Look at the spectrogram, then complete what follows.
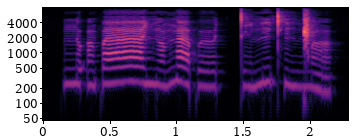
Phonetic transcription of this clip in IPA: n ɵ ʔ œ̃ p æː ɲ œ̃ ŋ æ p øː tː i ɲ ĩ cʰ ĩ ŋ͡ǁ œ̃

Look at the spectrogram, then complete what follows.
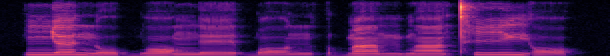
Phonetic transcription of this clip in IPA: ɲ ɛ˦ n o˨ b ɔ˦˨ ŋ eː˨ ɓ ɔ˨ n | ɓ ã˦ m b ã˦ tʰ iː˦ j ɔ˨

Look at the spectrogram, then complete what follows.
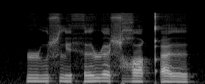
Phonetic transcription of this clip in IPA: ɹ u ɬ l ɪ h ə ɹ œ ɬ ʁ ɔ qʼ ə

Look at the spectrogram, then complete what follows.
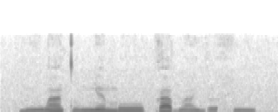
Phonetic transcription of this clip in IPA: j ĩ˨ w ã˦ t u˨ ɲ ɛ̃˦ m oː˦ k a˦ b ã˨ j ə˨ h ĩ˨

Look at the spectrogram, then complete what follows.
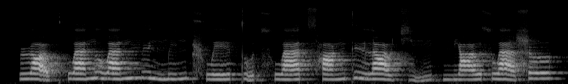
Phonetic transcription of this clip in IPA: ɻ ɑ̰˨˩ ʊ̯ kʰ w a˧˥ n l w a˧˥ n m y˥˩ n m i˧˥ ŋ ʈ͡ʂʰ w e˧˥ ɪ̯ t̪ ṵ˨˩ t͡sʰ w ä˧˥ t͡sʰ ɑ˧˥ ŋ t̪ y˥˧ l ɑ˥˩ ʊ̯ t͡ɕ ḭ˨˩˦ | n̪ j ɑ˧˥ ʊ̯ s w ä˥˩ ʂ ɤ˥

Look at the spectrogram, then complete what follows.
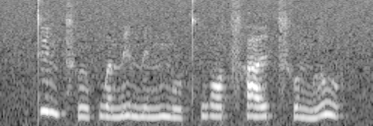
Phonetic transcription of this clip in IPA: t̪ y˥˩ n t͡sʰ ɹ̩˧˥ p w ə˧˥ n i˥˩ n̪ i˧˥ n m u˨˩ t̪ʰ w ɔ˧˥ t͡sʰ a˧˥ ɪ̯ t͡sʰ ʊ˨˩ ŋ l u˥˩

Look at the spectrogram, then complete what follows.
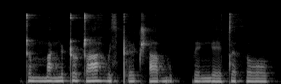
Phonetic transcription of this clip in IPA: ʈ ə mː a ŋ ə ʈ o ʈ a ɦ u sʲ pʼ ø t͡ʃʼ a b u pː e ŋ e t ə θ o

